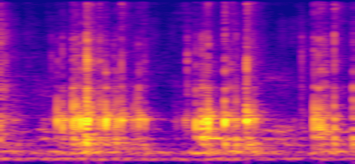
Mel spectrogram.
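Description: Ball-tipped plastic bristles of a paddle hairbrush clicking rapidly as the brush is worked by hand on a hard countertop, in two strokes about a second apart.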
